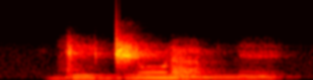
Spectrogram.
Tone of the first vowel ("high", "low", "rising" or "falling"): high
